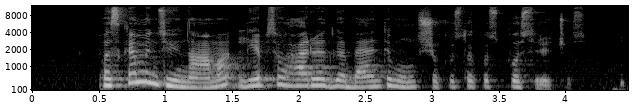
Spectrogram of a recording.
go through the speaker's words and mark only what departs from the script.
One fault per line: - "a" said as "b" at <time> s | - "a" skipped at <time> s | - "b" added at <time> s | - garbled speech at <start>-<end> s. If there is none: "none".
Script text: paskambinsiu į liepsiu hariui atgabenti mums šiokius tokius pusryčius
- "namą" added at 1.2 s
